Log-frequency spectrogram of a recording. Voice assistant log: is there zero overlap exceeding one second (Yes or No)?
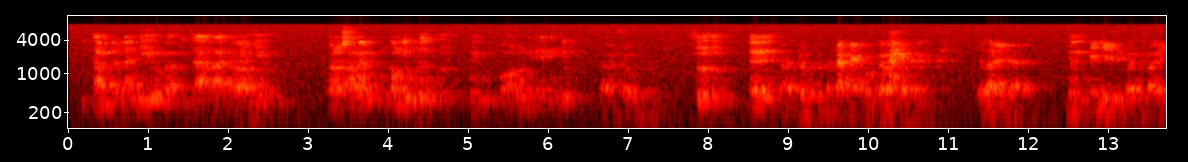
Yes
